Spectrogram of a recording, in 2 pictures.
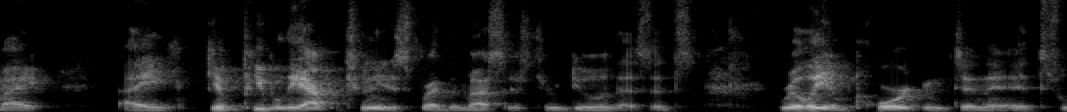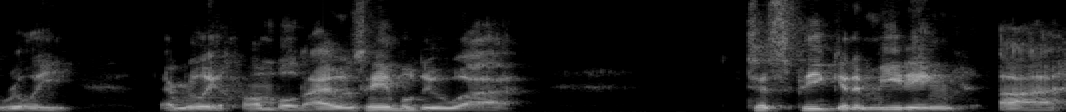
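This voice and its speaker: A man's voice: fairly low pitch, a bit bright. Rambling Buffalo man in his fifties. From Buffalo, New York. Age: 50s. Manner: rambling, frequent restarts and fillers. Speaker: AA meeting speaker. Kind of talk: personal recovery talk.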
